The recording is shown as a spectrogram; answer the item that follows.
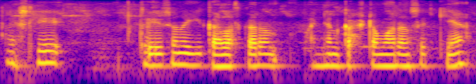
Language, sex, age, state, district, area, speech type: Kashmiri, male, 18-30, Jammu and Kashmir, Shopian, rural, spontaneous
